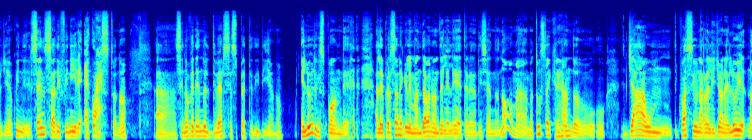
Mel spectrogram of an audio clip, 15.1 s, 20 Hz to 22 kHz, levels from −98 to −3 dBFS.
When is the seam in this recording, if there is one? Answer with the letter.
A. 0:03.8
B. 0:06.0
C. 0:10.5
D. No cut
D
